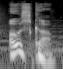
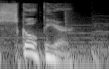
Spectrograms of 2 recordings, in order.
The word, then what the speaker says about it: Skopje: While Muslims pronounce it Oskup, the city is widely known around the world as Skopje.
